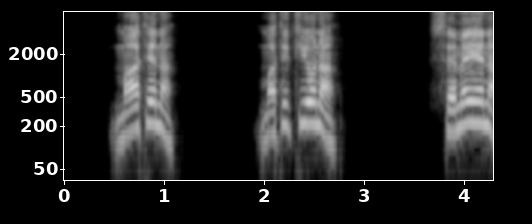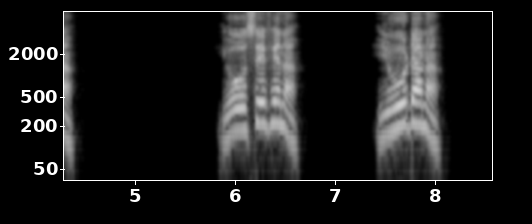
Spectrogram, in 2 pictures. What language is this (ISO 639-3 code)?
gmv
